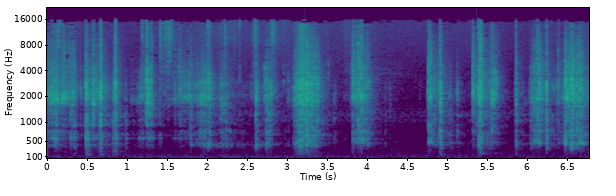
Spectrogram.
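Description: Long fingernails tap and scratch a small printed cardboard chocolate candy box, likely full, held in the hand. Quick, dry tapping clicks mix with longer scraping strokes that brighten into a crinkly hiss. Everything stays close and papery, with no low end and almost no ring.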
